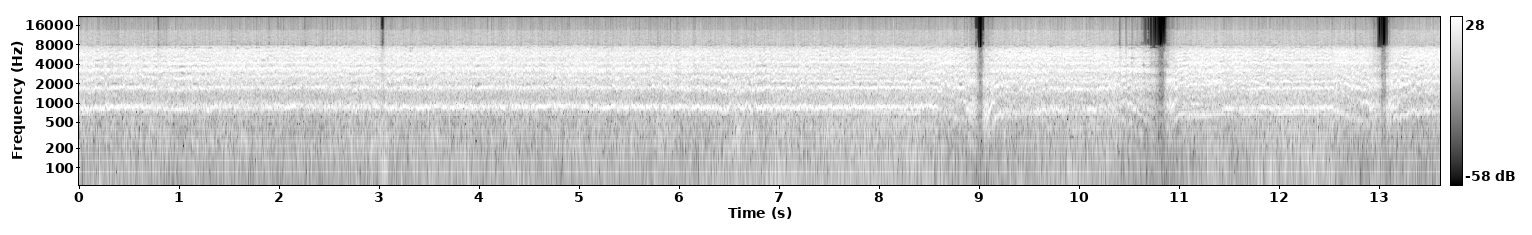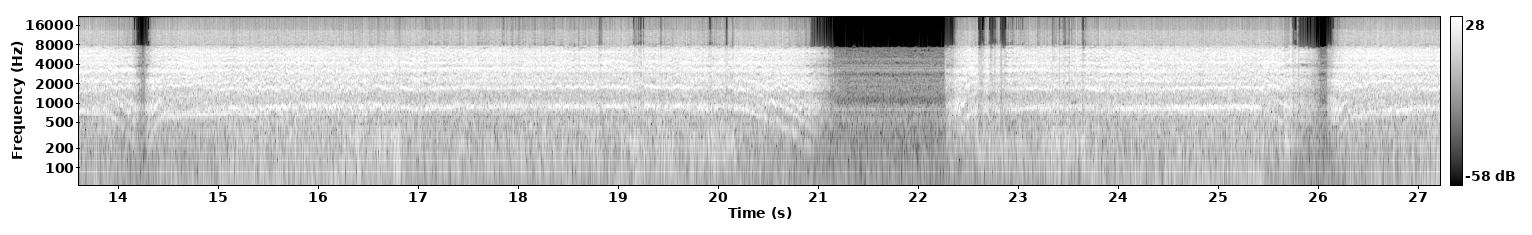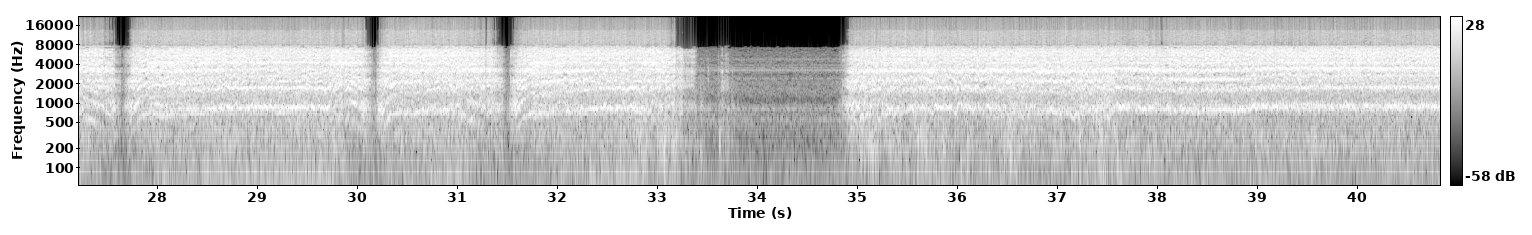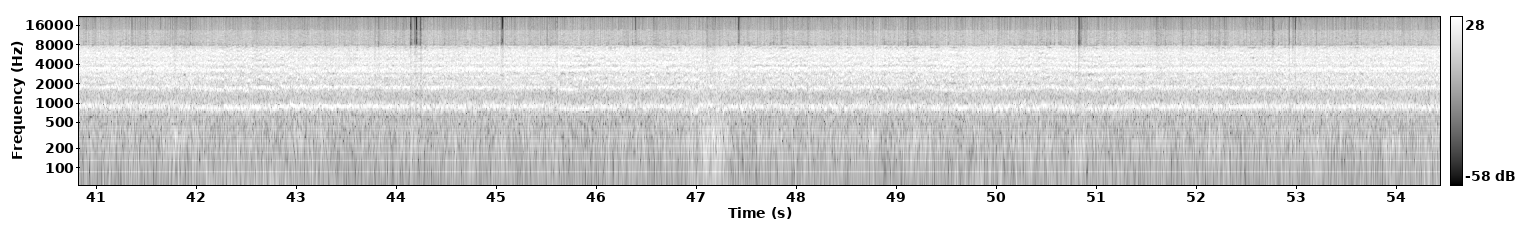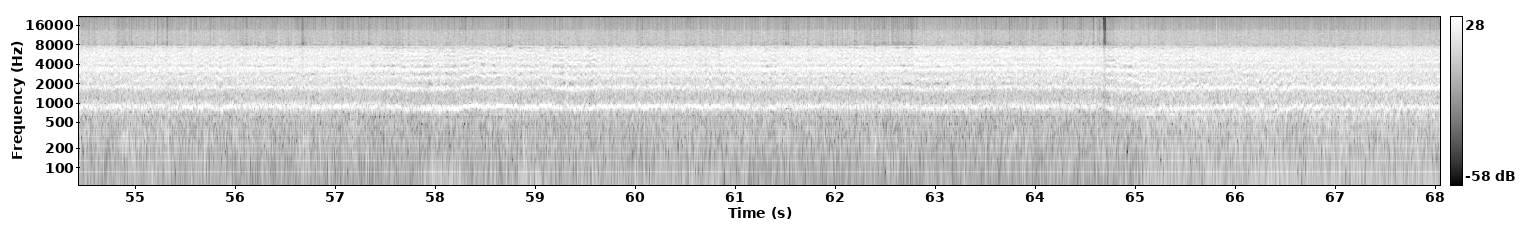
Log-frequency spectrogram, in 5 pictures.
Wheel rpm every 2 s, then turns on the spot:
220, 230, 230, 210, 150, 130, 130, 160, 230, 230, 40, 160, 160, 120, 180, 110, 90, 80, 200, 220, 240, 220, 230, 230, 230, 230, 230, 230, 230, 230, 230, 230, 210, 190.
26-28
